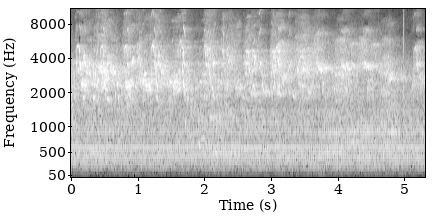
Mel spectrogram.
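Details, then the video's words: Common Mynas squabbling in Bangalore, perhaps fighting over territory or a partner, with a dense, continuous stream of fast, overlapping, mostly high-pitched harsh squawks and chattering notes over a steady low hum. "Common Mynas fighting"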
